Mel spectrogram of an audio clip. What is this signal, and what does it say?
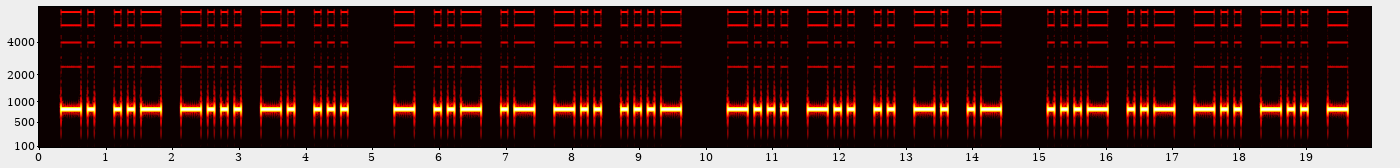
Morse code, heard as a keyed tone, about 12 wpm, 800 Hz. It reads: NUBNS TUADV BDINA VUDDT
